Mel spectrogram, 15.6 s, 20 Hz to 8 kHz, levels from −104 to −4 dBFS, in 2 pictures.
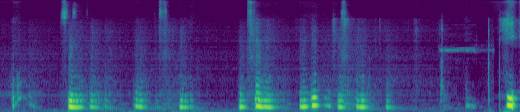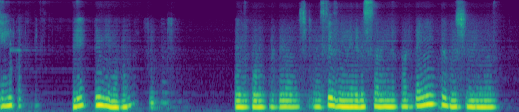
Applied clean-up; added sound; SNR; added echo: neural mask model DeepFilterNet 3.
